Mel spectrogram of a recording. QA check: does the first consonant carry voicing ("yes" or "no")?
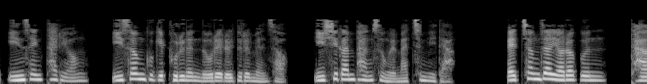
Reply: yes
